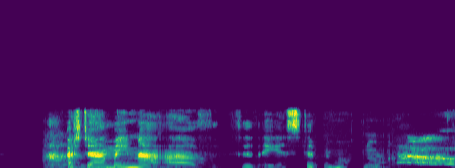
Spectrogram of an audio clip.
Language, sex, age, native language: Icelandic, other, 12, Icelandic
